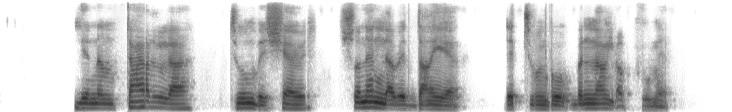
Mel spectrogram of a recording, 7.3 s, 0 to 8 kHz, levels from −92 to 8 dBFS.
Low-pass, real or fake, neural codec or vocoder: 7.2 kHz; fake; codec, 16 kHz, 1 kbps, X-Codec, HuBERT features, trained on general audio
